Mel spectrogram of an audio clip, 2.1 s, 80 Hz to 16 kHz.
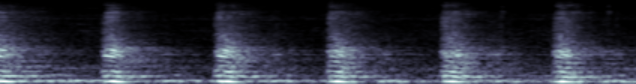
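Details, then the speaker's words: Old Lathemaster lathe parting off bushings with a homemade cutoff tool; rhythmic buzzing squeal pulsing about every 0.4 seconds that fades once the cut settles in: lathe tool chatter. "Go and chatter again, it'll go away in a minute. There you go. Once the chatter goes away, it just cuts."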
